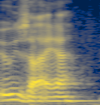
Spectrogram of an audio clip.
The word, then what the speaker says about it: Uzziah: So I looked it up. I guess I'm going to pronounce it Uzziah. I'll probably forget. I wasn't used to pronouncing it quite that way.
